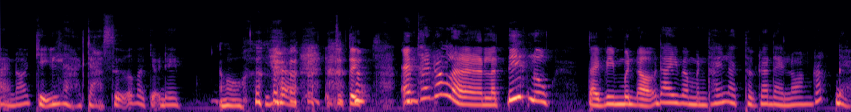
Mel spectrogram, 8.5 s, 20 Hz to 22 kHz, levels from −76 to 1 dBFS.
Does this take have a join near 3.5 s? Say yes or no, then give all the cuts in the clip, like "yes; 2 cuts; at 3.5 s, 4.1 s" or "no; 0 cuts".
no; 0 cuts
